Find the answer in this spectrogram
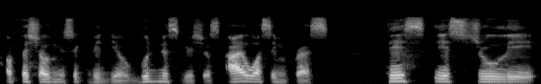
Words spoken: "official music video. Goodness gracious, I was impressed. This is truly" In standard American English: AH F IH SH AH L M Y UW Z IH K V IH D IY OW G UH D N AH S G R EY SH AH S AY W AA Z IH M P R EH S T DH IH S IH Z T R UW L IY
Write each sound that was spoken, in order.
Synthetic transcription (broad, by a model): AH F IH SH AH L M Y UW S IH K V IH D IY OW G UH D N AH S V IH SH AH S AY W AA S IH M P R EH S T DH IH S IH S T R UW L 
